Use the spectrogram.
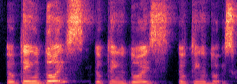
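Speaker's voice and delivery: imitating her echoing reply; repeating three times. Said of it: "Com essa entonação". (imitando a paciente que repete três vezes)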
